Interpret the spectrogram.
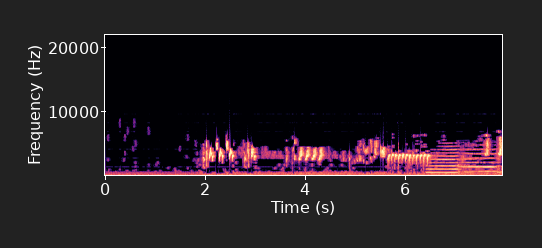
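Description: Birds chirping, starting about two seconds in, with quick high calls and a fast even trill, joined near the end by a held synthesizer-like note of background music.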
